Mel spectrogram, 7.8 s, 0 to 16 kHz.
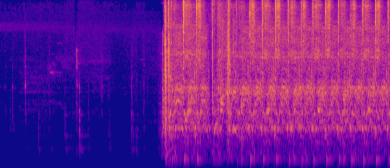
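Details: Small Komatsu dozer diesel, probably idle about 10 years, after the head was refitted, cranked with ether: steady rapid cranking at about four turns a second with odd uneven chuffs, reluctant to catch.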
